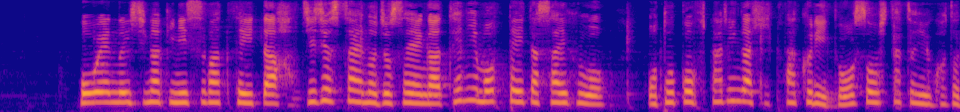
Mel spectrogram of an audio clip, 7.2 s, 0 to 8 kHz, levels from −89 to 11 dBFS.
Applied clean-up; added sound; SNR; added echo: neural mask model DeepFilterNet 3.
